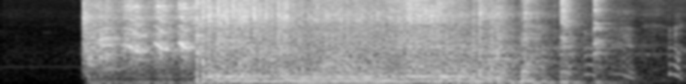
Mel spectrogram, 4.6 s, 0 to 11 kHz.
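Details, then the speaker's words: Honda H22 engine on a FuelTech FT450 standalone ECU, first start, engine cold: brief crank, catches and runs a strong even beat for a few seconds before cutting off; idle screw likely needs raising; normal start. "That's successful. Even when you were bluffing it, it's just like squeak."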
